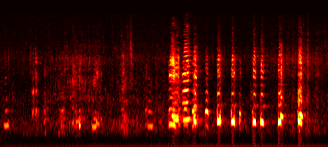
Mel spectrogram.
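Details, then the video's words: Whooper swans giving loud, nasal, bugling honks, with several birds calling together in a quickening series of about eight clear notes near the end. "Whooper Swan Bird Call"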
